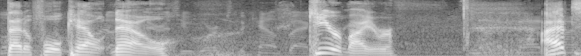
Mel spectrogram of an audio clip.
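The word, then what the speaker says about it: Kiermaier: coming to the plate kiermeier okay so it's kiermeier see i couldn't pronounce it correctly so it's kiermeier kiermeier was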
